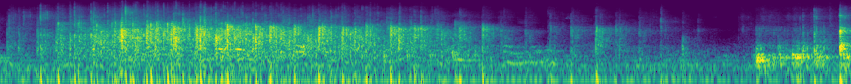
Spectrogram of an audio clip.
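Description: An audience at an MLK oratorical contest applauds a young speaker, loud dense clapping that thins out into scattered individual claps near the end, then swells briefly again.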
